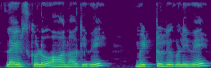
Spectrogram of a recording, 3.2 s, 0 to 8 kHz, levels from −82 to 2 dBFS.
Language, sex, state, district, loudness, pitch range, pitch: Kannada, female, Karnataka, Bangalore, -14 LUFS, 200-240 Hz, 210 Hz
